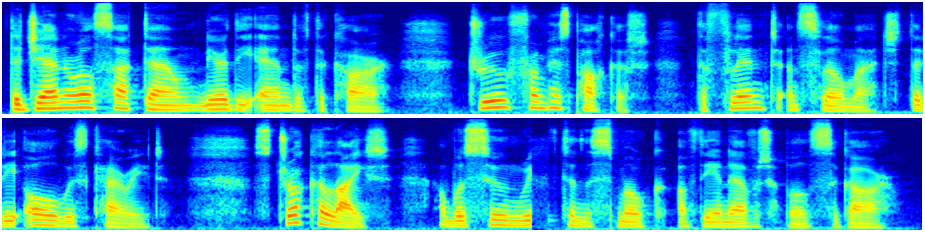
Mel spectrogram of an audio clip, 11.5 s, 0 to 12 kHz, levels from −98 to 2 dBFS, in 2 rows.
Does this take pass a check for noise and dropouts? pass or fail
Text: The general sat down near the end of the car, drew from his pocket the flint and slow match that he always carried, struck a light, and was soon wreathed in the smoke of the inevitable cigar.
fail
